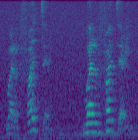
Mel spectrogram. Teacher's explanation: ada pantulan dalam huruf ja yang berharokat sukun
